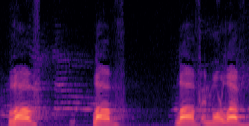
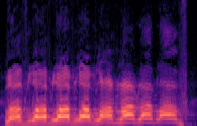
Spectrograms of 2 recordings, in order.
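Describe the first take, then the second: First: Each love stressed, the last slower; emphatic love. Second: Love repeated, each one louder and higher; growing bigger. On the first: Pastor to congregation, stressing each love. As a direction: lean on every love, slowing into more love. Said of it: "the word gets bigger and bigger". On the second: Pastor shows the word love getting bigger, building loud. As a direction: let love swell up like a shout. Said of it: "made the word bigger and bigger and bigger". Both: Shown as a demonstration.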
